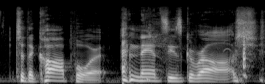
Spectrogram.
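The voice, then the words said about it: Failed Boston accent, sounds old-fashioned posh. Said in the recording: “you just turned into like the Great Gatsby. That was not like Boston.”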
